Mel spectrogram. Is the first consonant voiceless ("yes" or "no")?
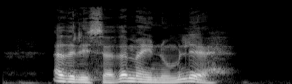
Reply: no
